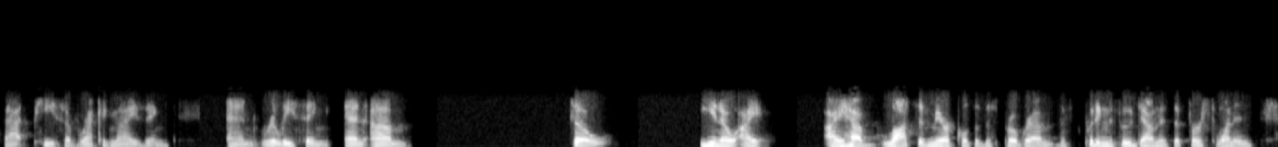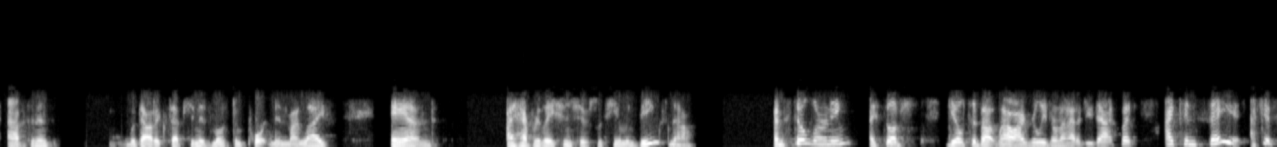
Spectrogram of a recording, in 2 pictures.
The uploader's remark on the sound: 100 Pounders Phone Meeting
